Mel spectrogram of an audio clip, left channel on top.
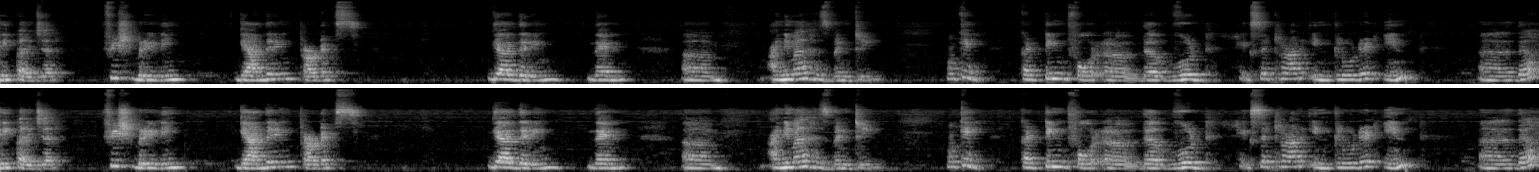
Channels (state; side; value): normal; both; correlation 0.32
